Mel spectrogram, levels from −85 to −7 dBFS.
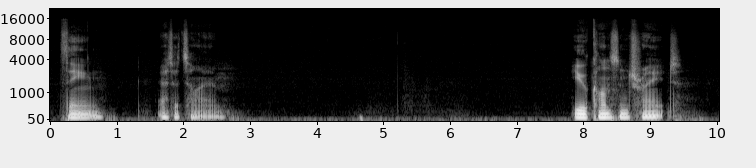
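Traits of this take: noise floor -64 dBFS; spectral tilt -8.5 dB/octave

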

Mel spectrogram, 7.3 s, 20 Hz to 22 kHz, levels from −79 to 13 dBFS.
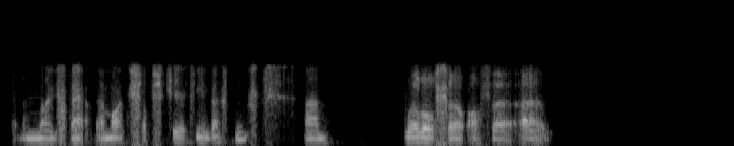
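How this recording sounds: tremolo triangle 3.1 Hz, depth 45%; aliases and images of a low sample rate 5.6 kHz, jitter 0%; Opus

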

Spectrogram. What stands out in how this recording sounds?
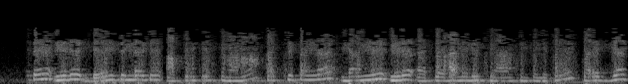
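phasing stages 12, 0.34 Hz, lowest notch 510–1400 Hz; aliases and images of a low sample rate 2.3 kHz, jitter 20%; MP3

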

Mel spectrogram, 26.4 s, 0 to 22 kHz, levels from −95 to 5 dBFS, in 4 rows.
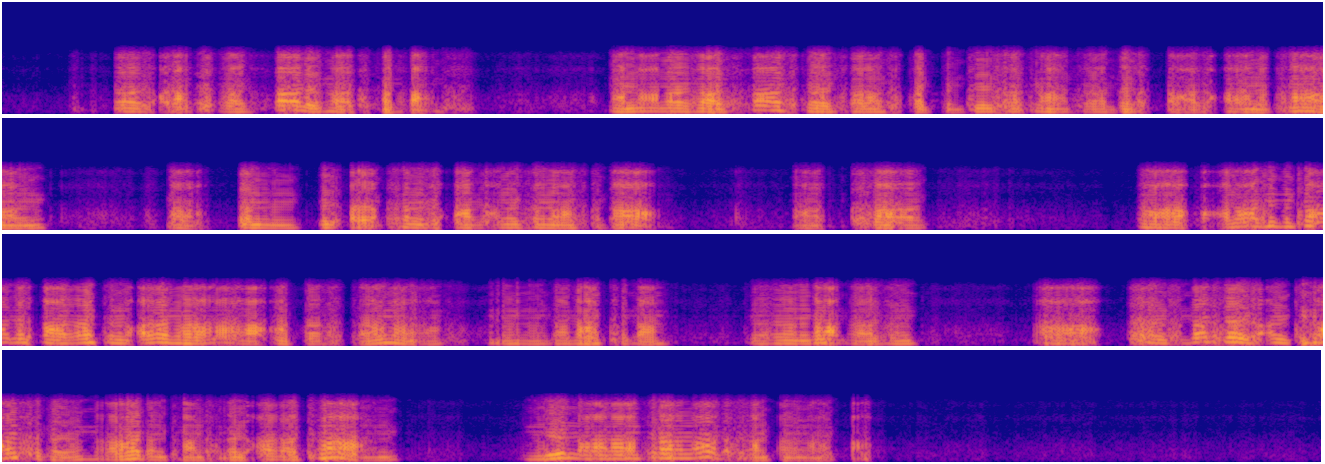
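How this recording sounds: aliases and images of a low sample rate 1.2 kHz, jitter 0%; tremolo saw up 1.9 Hz, depth 60%; AMR-NB

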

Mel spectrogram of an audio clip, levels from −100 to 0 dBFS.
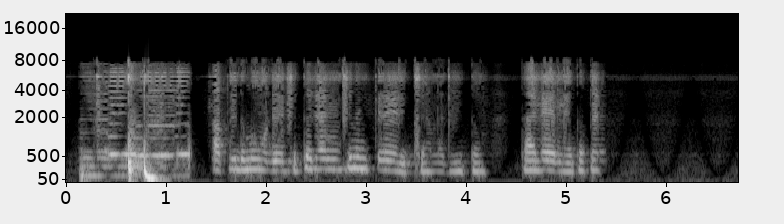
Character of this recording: a buzz of ramps at a fixed pitch in blocks of 8 samples; phasing stages 2, 1.8 Hz, lowest notch 140–3000 Hz; AAC

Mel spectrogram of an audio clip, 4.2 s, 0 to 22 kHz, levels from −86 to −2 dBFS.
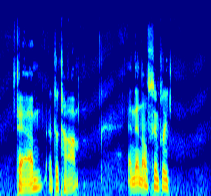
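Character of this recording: phasing stages 8, 0.48 Hz, lowest notch 510–1300 Hz; random flutter of the level

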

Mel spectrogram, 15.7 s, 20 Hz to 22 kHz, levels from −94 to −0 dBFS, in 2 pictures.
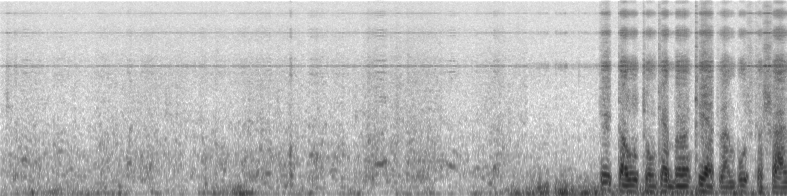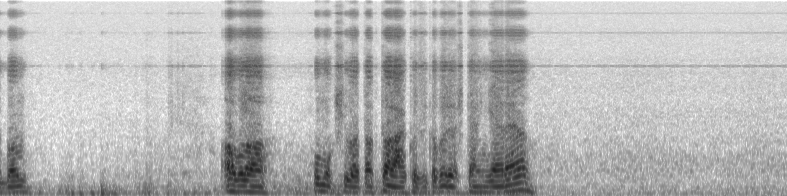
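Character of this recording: a buzz of ramps at a fixed pitch in blocks of 8 samples; tremolo triangle 0.79 Hz, depth 30%; a quantiser's noise floor 10-bit, dither triangular; a shimmering, thickened sound

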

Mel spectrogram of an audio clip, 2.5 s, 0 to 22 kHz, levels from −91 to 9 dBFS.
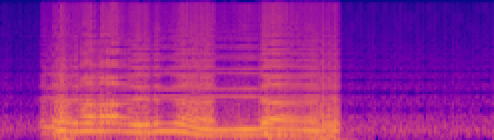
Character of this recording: aliases and images of a low sample rate 1.6 kHz, jitter 0%; Opus

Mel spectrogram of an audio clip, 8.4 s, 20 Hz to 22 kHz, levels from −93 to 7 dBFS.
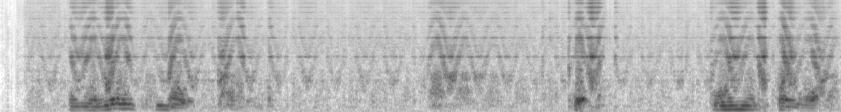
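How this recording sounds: a buzz of ramps at a fixed pitch in blocks of 16 samples; phasing stages 6, 3.5 Hz, lowest notch 510–2600 Hz; a quantiser's noise floor 8-bit, dither none; a shimmering, thickened sound

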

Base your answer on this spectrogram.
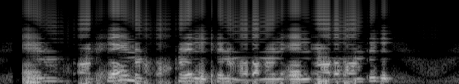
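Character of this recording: aliases and images of a low sample rate 1.5 kHz, jitter 0%; phasing stages 4, 1.1 Hz, lowest notch 290–1300 Hz

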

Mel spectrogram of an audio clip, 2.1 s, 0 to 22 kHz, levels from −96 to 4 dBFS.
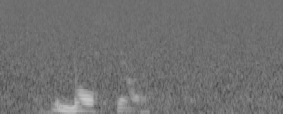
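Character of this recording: phasing stages 4, 2.6 Hz, lowest notch 220–1600 Hz; random-step tremolo 3.8 Hz, depth 70%; a quantiser's noise floor 6-bit, dither triangular

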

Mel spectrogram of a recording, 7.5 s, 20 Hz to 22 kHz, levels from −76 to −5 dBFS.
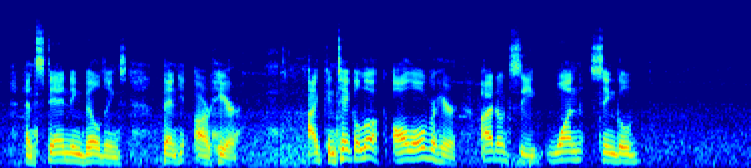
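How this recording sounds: noise floor -56 dBFS; spectral tilt -3.5 dB/octave

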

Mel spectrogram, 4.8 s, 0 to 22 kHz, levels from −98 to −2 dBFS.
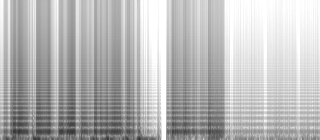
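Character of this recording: a buzz of ramps at a fixed pitch in blocks of 256 samples; chopped level 2 Hz, depth 65%, duty 90%

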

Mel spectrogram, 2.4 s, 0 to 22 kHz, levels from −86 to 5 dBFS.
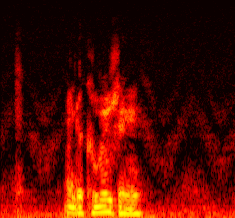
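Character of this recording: phasing stages 8, 1.7 Hz, lowest notch 520–1500 Hz; a quantiser's noise floor 12-bit, dither triangular; a shimmering, thickened sound

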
